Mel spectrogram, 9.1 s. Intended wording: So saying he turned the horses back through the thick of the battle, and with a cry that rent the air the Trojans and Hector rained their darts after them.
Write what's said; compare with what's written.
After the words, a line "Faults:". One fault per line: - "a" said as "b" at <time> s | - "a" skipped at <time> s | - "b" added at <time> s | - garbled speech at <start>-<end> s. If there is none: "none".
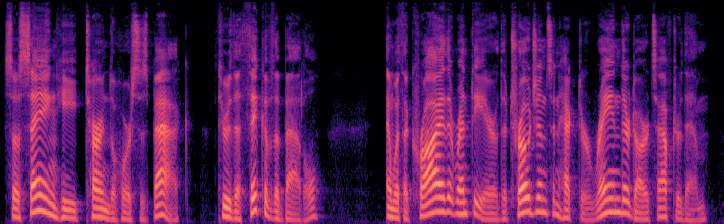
So saying he turned the horses back through the thick of the battle, and with a cry that rent the air the Trojans and Hector rained their darts after them.
Faults:
none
